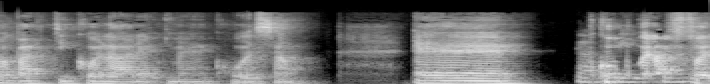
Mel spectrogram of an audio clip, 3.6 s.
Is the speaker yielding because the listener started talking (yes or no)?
no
